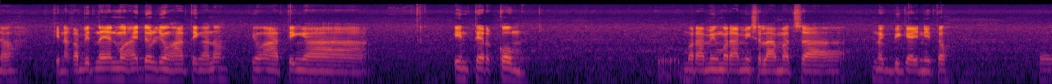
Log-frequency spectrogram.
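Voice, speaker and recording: A man's voice: mid-range voice, bright, forceful tone. Filipino man vlogging casually with background noise. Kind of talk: casual vlog chat to followers.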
